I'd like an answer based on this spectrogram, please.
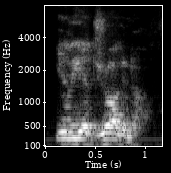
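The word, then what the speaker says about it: Ilja Dragunov: Walter, the leader of Imperium, will defend his NXT UK championship against Ilya Dragunov. I said it right this time. Yes. I pronounced it right this time.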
